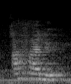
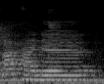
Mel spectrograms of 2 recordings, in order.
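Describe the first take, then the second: First: The word ends on a bare d consonant. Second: The word ends with a long a vowel. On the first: The speaker calls it wrong. "ada juga yang menjadi ahad" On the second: The speaker calls it right. "seharusnya dibaca ahada"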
